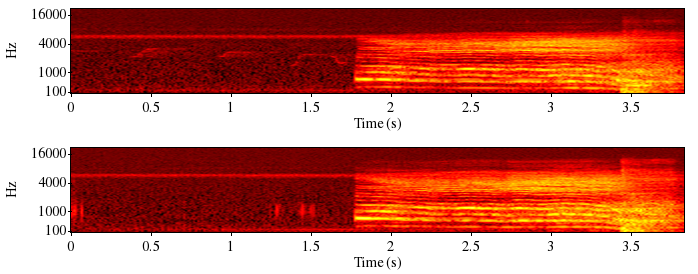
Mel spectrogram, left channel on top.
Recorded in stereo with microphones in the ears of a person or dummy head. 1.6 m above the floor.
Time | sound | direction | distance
1.8 | a scream | 75° right (ahead or behind) | 4.5 m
